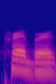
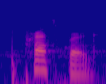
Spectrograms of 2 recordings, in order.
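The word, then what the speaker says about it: Preßburg: out right now uh is a German EET and he said it's pronounced in English the same way you pronounce a double s said so this this city is not preber like I kept saying but it's actually pressberg so that's really cool to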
